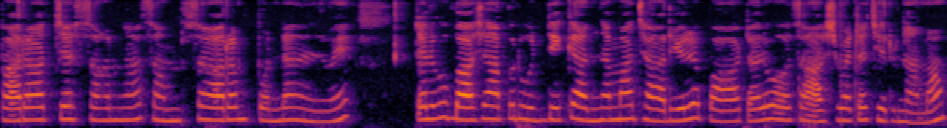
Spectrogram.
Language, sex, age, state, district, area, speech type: Telugu, female, 18-30, Telangana, Komaram Bheem, urban, spontaneous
